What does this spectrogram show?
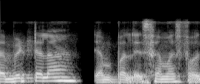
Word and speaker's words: विट्ठल: Question 30 है, द विट्ठला temple is famous for. जो विट्ठला temple है जिसको वित्थल वो कभी कभी प्रोनाउंसिएट करते हैं, वो किस लिए जाना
